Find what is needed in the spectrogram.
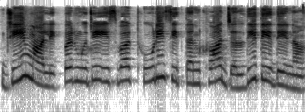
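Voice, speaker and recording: A woman puts on a squeaky, cartoonish character voice at an extremely high pitch. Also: fairly slow pace, ordinary pitch variation. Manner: humble, deferential.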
